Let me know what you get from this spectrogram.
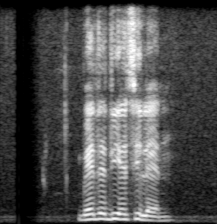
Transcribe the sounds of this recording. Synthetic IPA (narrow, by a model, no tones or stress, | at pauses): bed̪ed̪ijet͡ɕʰilen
